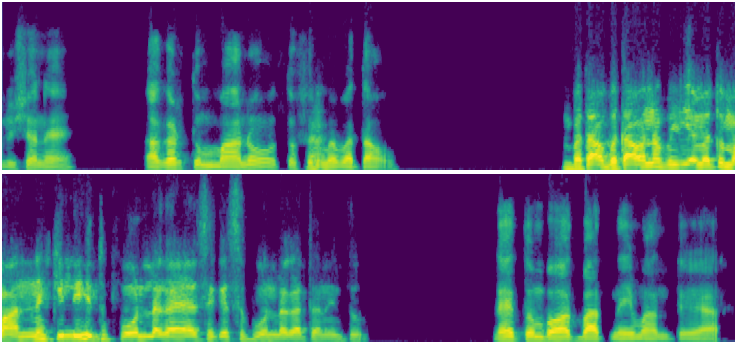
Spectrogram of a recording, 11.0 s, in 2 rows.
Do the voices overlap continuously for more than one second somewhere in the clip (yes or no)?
no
